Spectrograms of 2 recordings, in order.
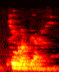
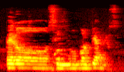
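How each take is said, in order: First: Said in the usual way. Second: "Pero sin golpearlos" said slowly, leaning on each word; slow emphatic. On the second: Shown as a demonstration. ("Pero sin golpearlos", lento y enfático)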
